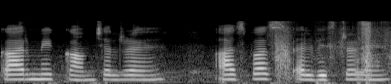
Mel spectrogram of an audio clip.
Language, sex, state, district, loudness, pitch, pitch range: Hindi, female, Haryana, Jhajjar, -18 LUFS, 225 Hz, 215-230 Hz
